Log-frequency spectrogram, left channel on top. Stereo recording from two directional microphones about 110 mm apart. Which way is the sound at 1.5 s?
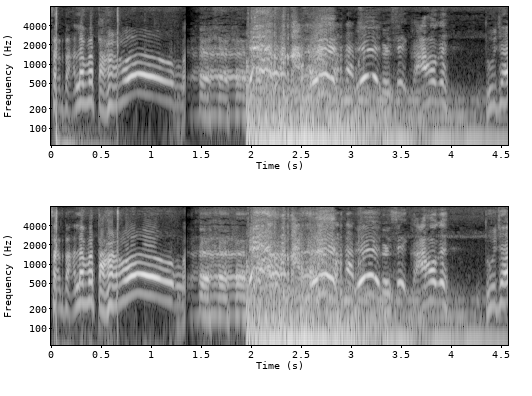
40° right (ahead or behind).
